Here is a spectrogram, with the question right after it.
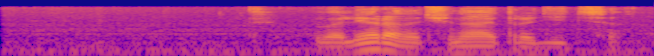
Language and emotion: Russian, neutral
